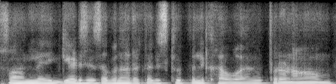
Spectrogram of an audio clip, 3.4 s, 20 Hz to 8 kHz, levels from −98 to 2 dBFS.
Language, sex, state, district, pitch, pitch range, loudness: Hindi, male, Haryana, Jhajjar, 125 Hz, 120-130 Hz, -13 LUFS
